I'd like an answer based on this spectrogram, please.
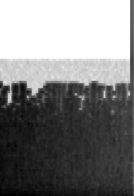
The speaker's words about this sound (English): This is the sound of a car bomb exploding less than a block away.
